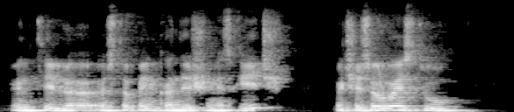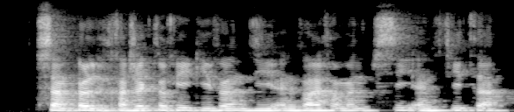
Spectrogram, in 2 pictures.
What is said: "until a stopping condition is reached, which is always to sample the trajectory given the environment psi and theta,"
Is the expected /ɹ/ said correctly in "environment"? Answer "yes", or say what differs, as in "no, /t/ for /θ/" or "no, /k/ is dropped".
yes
